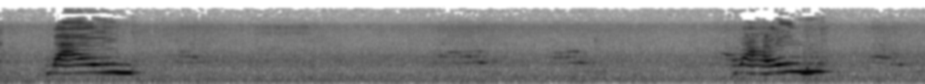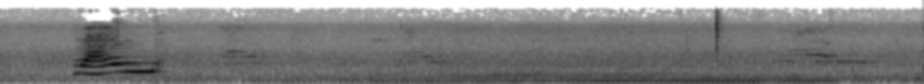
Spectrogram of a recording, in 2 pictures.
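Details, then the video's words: Domestic cat giving three loud, drawn-out, wavering meows a few seconds apart, each rising then sagging in pitch and sounding rich and harmonic, with quiet room noise in between. "Howler Monkey Cat"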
